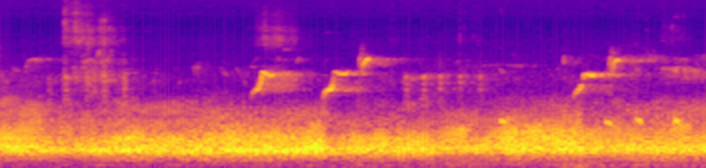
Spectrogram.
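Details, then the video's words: Frogs in spring at a pond on an Estonian farmstead, a dense, unbroken low croaking chorus filling the whole clip, with short rising bird whistles and chirps overhead. "Расслабляющее пение птиц и лягушек"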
